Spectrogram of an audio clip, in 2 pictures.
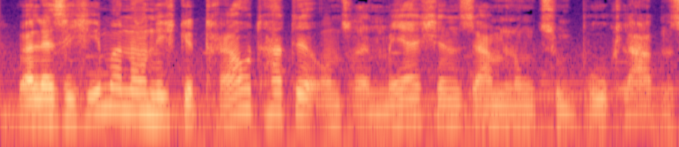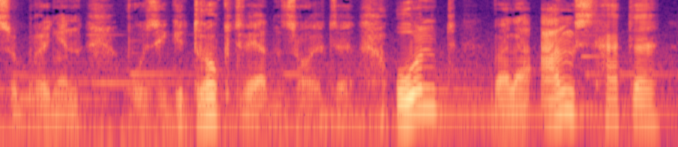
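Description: Animated fairy-tale narrator. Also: male voice, mid-range voice, over music. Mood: storytelling. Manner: expressive, measured storytelling. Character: male storyteller telling of his scholar brother. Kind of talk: children's storybook narration.

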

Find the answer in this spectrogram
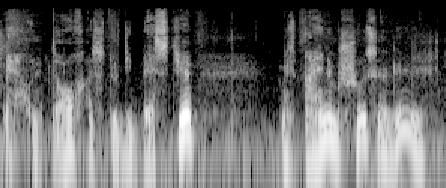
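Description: An older man playing a gruff old herdsman and stubborn grandfather in a German children's radio play, with a gravelly voice and halting speech. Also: mid-range voice, wildly swooping pitch, warm tone, heavily acted. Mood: grateful wonder.

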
